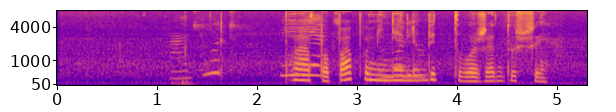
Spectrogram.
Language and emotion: Russian, positive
